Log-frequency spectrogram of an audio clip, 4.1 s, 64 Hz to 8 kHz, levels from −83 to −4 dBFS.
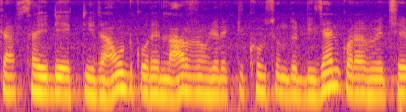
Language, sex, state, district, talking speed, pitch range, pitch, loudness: Bengali, male, West Bengal, Paschim Medinipur, 205 wpm, 140-155 Hz, 145 Hz, -14 LUFS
